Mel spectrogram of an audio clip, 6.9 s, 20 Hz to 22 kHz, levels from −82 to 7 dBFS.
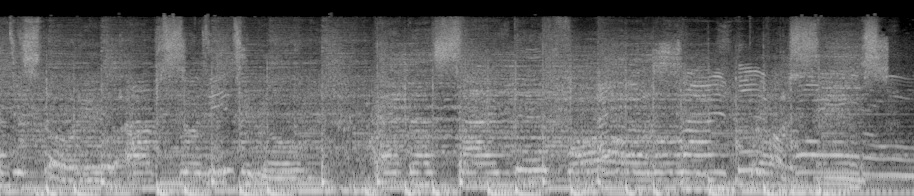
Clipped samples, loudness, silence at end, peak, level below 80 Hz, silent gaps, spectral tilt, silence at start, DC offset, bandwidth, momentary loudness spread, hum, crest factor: under 0.1%; -12 LUFS; 0 s; 0 dBFS; -20 dBFS; none; -4 dB/octave; 0 s; under 0.1%; 17 kHz; 2 LU; none; 12 dB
